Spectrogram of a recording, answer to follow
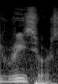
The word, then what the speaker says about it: resource: you see and resource you should say resource fair syllable is a stress said something else and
